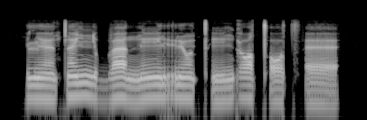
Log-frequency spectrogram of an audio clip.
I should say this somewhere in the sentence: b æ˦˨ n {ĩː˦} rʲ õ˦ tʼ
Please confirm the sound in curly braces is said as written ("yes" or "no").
yes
